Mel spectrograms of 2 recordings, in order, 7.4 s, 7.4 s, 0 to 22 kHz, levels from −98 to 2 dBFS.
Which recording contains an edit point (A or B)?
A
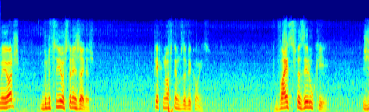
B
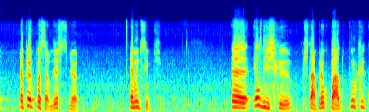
B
